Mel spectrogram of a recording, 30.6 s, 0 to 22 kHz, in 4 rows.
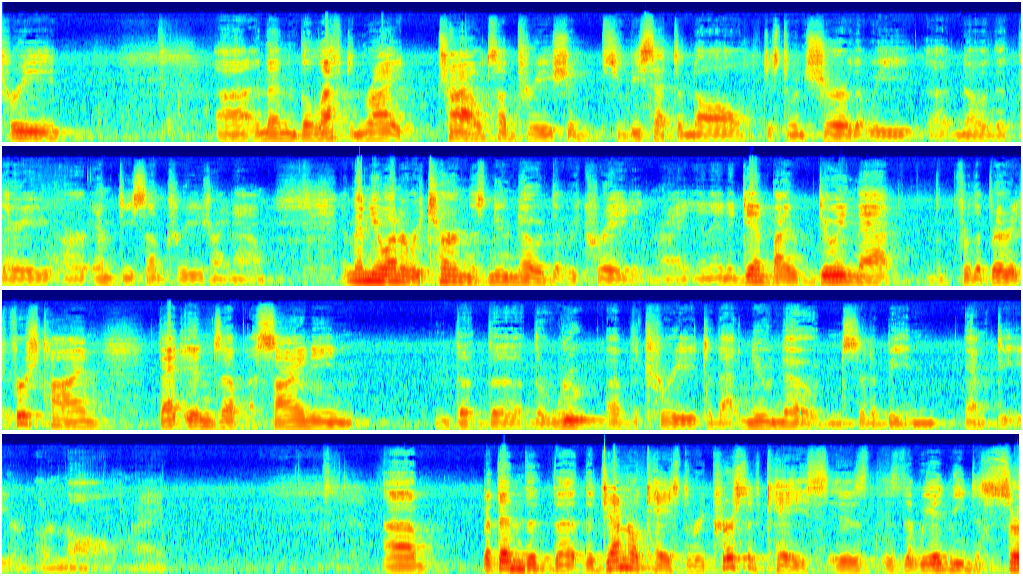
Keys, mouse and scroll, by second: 6.6-9.2 drag, 9.3-13.5 drag, 16.5-17.8 scroll down 3, 22.2-24.3 drag, 24.3 scroll up 1, 24.9 scroll up 1, 25.9 scroll down 1, 27.8 scroll down 1, 28.5 scroll down 1.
